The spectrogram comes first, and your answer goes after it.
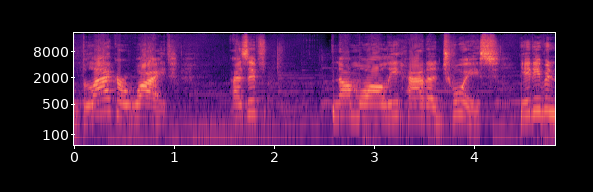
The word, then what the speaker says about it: Namwali: Namali, wait, what did I say her name wrong again? Namwali has a Zambian mother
